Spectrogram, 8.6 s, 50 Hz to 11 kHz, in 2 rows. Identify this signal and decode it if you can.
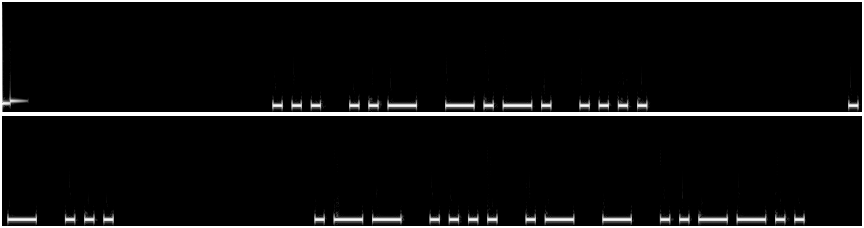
Morse code, heard as a keyed tone, about 25 wpm, 700 Hz. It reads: SUCH AS WHAT?
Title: 3x Word-Spacing - Sentences from Top 200 Words - 25wpm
